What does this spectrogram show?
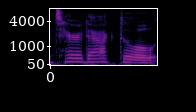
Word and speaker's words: pterodactyl: can't she hear a pterodactyl in the bathroom and of course I've heard this joke a thousand times you know it's because the p is silent and everybody laughs but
